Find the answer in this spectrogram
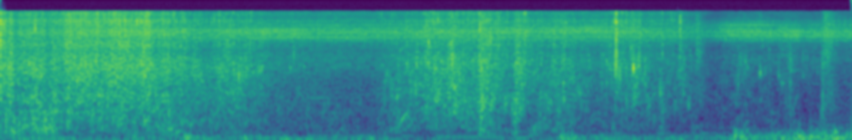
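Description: Water splashing in a swimming pool as a child swims, loudest in the first second, with wind buffeting the microphone.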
